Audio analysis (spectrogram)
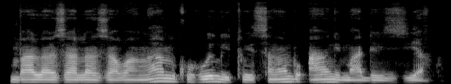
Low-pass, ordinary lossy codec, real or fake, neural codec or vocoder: none; none; real; none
